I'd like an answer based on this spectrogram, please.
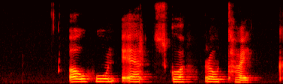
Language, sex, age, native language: Icelandic, male, 8, Icelandic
